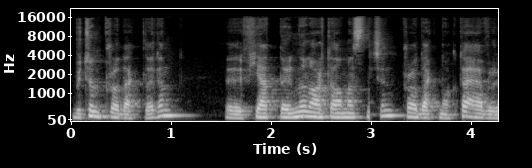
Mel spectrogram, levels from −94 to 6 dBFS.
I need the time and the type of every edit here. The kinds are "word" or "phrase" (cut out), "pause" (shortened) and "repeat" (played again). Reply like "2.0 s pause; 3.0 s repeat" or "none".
3.0 s word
